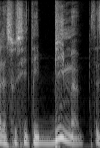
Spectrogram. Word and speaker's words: Beam: doit à la société BIM. Ça s'écrit B-E-A-M. Ah oui, Alors, comme BIM.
